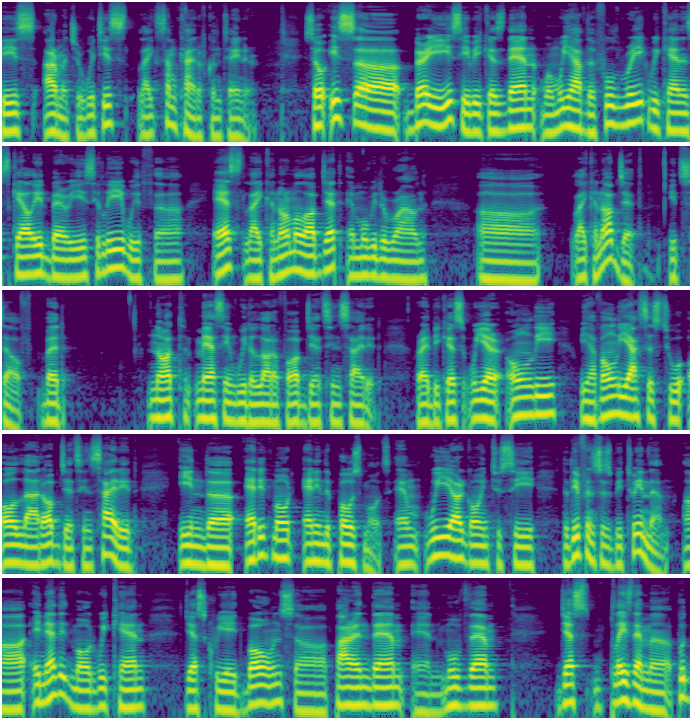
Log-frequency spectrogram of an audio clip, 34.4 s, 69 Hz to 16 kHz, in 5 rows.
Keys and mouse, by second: 0.4 right click, 6.5 s, 8.5 right click, 9.3 click, 10.5 right click, 22.6 click.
